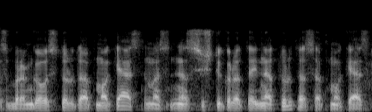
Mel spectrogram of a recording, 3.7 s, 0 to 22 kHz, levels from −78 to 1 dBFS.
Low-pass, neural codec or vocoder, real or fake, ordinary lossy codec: 7.2 kHz; none; real; Opus, 24 kbps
